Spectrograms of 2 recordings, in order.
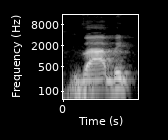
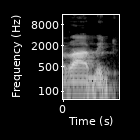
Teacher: sound like they are making a W sound for an R sound, that is wabbit for rabbit, okay.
